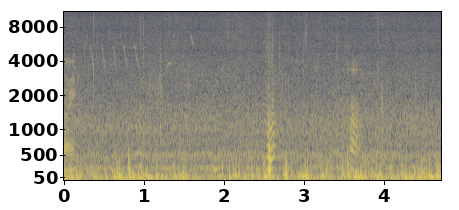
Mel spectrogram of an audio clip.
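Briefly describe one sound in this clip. A hive tool scrapes and knocks against wooden frames.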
